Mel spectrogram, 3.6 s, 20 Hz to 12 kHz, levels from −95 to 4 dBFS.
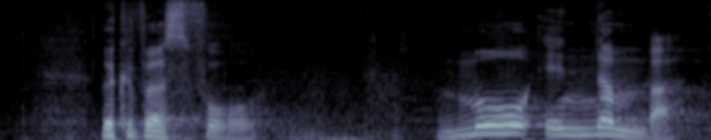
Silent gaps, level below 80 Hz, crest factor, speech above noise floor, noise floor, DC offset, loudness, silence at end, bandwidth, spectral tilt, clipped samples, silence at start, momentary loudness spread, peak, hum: none; -66 dBFS; 18 dB; 31 dB; -68 dBFS; under 0.1%; -37 LUFS; 0.15 s; 12 kHz; -6 dB/octave; under 0.1%; 0.5 s; 15 LU; -20 dBFS; none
